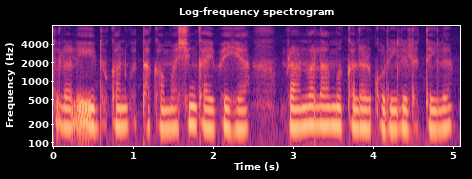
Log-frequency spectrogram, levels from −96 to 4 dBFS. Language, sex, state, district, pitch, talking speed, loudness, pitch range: Wancho, female, Arunachal Pradesh, Longding, 180 Hz, 200 wpm, -15 LUFS, 175-190 Hz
